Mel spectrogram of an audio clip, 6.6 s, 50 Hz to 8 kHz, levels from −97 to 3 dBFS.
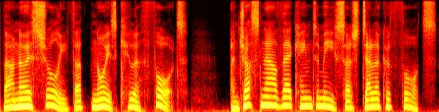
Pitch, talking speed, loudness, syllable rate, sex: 140 Hz, 145 wpm, -18 LUFS, 4.5 syllables/s, male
